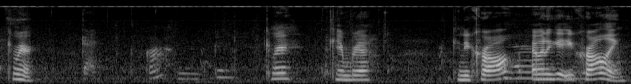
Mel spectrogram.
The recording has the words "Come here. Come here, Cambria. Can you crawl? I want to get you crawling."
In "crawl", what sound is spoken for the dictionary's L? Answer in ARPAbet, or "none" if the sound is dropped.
L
